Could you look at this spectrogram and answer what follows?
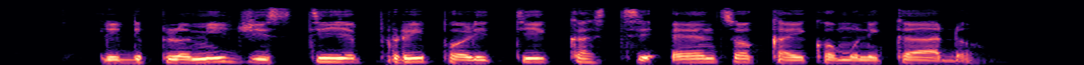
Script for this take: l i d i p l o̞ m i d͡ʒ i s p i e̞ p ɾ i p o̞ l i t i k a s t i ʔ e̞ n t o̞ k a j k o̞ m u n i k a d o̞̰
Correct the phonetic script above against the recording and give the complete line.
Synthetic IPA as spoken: l i d i p l o̞ m i d͡ʒ i s t i e̞ p ɾ i p o̞ l i t i k a s t͡s i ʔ e̞ n t͡s o̞ k a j k o̞ m u n i k a d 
